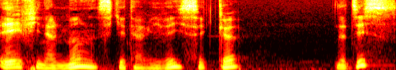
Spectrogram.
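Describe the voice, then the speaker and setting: Somewhat breathy speech moves at a very slow pace while the pitch swings very widely. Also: man. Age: 70s. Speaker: Marianist missionary priest. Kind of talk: interview answer.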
